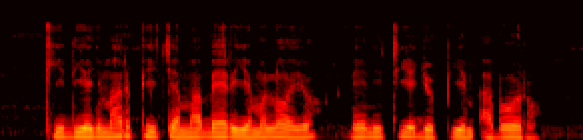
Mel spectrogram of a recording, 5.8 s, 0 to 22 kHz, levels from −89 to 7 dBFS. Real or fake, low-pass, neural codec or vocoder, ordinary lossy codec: real; 10.8 kHz; none; none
